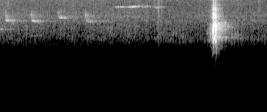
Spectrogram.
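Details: A three-toed woodpecker (Picoides tridactylus) gives one sharp, loud 'pik' note, preceded by a series of faint, thin, high whistles from small birds in the background.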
